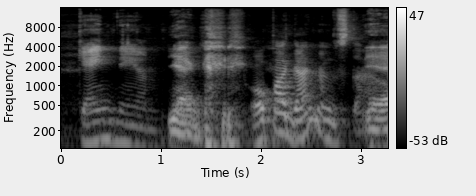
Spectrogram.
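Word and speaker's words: Gangnam: one as a Korean person and being to gangam which is the correct pronunciation of it which is like obvious like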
